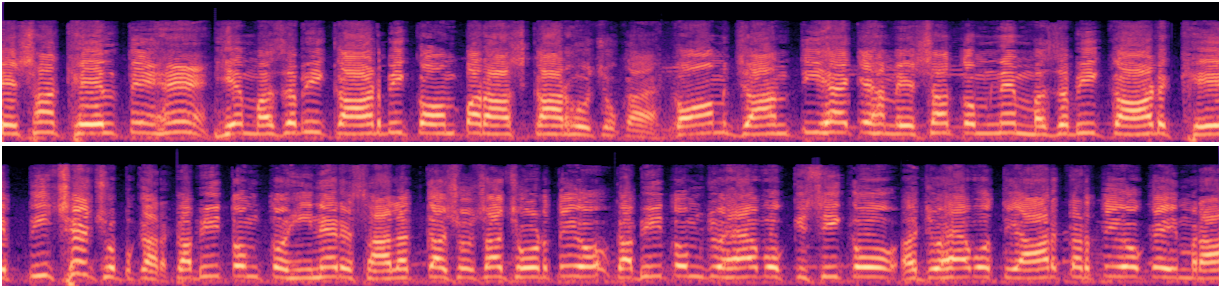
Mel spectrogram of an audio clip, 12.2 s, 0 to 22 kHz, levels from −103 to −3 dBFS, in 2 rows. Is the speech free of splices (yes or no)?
no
